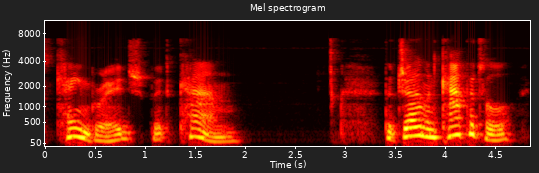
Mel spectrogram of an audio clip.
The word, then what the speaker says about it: Cambridge: unser Notting oh sure Cambridge is on the river cam so it's Cambridge that can the German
